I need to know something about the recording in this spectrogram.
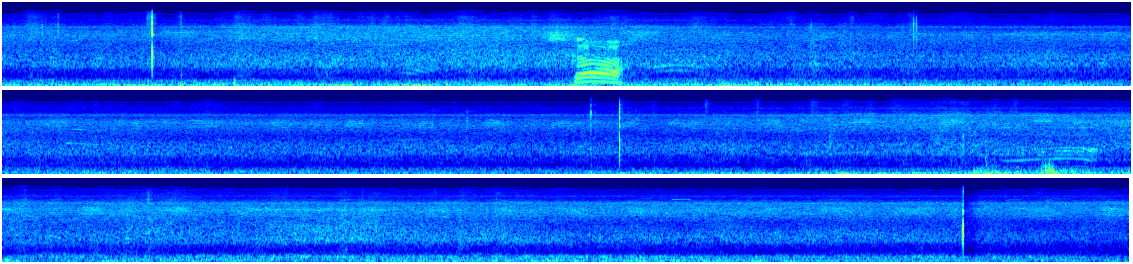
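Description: A park golf club strikes a ball with a sharp click.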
